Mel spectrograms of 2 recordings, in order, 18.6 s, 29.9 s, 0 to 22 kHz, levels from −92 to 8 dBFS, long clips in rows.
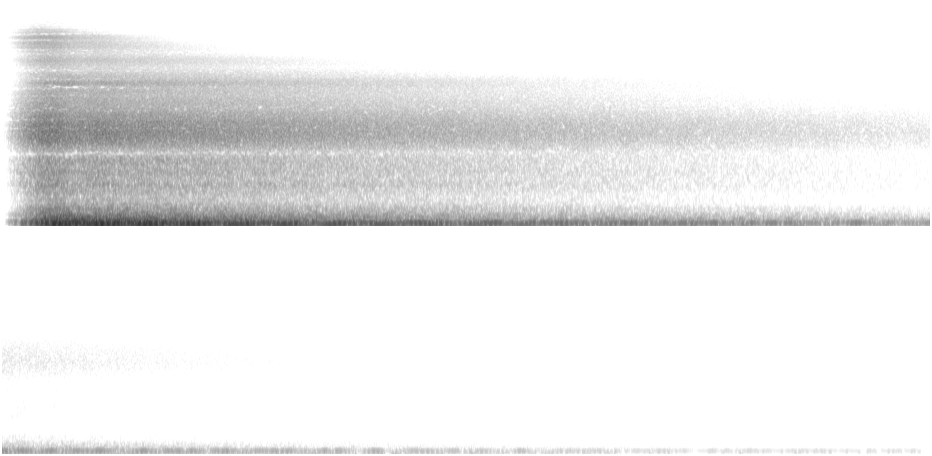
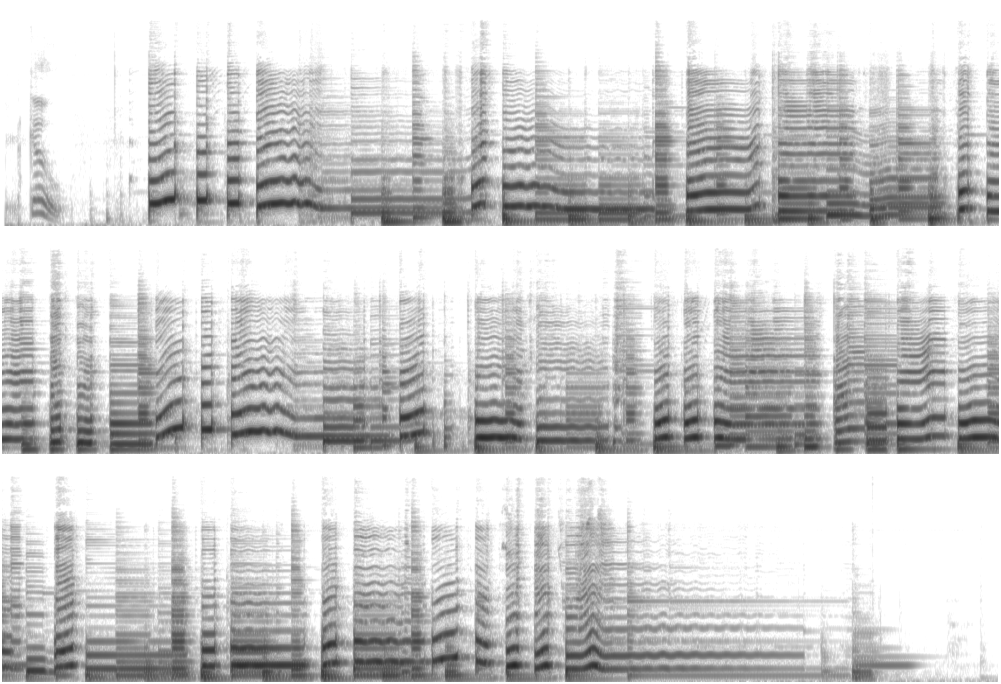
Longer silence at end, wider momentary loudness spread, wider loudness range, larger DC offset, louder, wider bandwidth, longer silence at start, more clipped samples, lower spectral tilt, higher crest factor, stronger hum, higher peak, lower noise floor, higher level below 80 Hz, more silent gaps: first, 10.85 s vs 0.95 s; first, 26 LU vs 12 LU; first, 26 LU vs 4 LU; neither; second, -29 LUFS vs -20 LUFS; first, 12 kHz vs 7.2 kHz; second, 0.15 s vs 0.3 s; neither; second, -6 dB/octave vs -8 dB/octave; about the same, 22 dB vs 18 dB; neither; second, -10 dBFS vs -2 dBFS; first, -87 dBFS vs -70 dBFS; first, -32 dBFS vs -40 dBFS; neither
